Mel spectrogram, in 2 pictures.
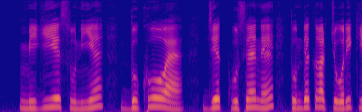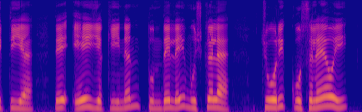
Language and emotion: Dogri, sad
